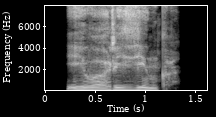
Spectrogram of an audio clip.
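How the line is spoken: Wheezed. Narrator (Russian): прохрипел Князев

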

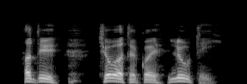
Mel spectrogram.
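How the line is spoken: Breathless gasp. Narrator (Russian): Ртом, хватая тяжелый, влажный воздух, выдохнул Николай Сергеевич

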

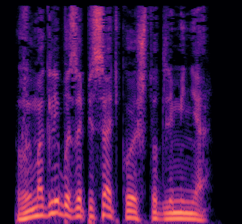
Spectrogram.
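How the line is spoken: Plain. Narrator (Russian): спросил Ричард

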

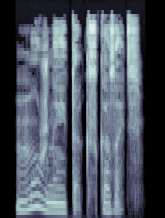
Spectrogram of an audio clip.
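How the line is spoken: Lazy reply. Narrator (Russian): лениво ответил Киден

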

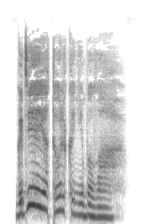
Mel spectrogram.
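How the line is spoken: Sad sigh. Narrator (Russian): Вздохнула печально

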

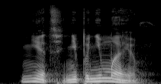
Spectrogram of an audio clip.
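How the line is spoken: Lazy drawl through teeth. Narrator (Russian): лениво процедил

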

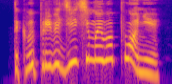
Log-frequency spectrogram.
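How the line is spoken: Shouted. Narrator (Russian): крикнула

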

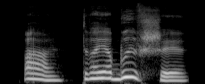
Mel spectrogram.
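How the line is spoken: Joyful exclamation. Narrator (Russian): Радостно восклицаю я

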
